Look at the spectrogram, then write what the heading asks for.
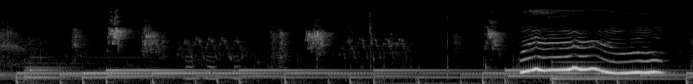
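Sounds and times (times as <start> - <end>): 
bird squawking with a harmonic squawk: 0.0 - 5.2
bird chirping: 0.0 - 6.0.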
